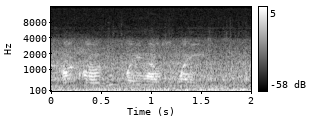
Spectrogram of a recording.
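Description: Faint, thin radio voice transmission, cut off in the highs, over a steady low rumble of static. These are the air-to-ground call-outs of the Apollo 11 lunar descent.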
